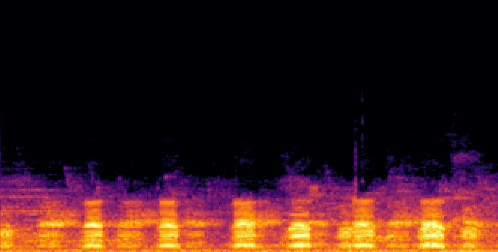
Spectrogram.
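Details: Rainwater chorus of a yellow frog: loud, regular, throaty croaks, each a short rasping burst repeated roughly every half second, set against a low continuous rumble.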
